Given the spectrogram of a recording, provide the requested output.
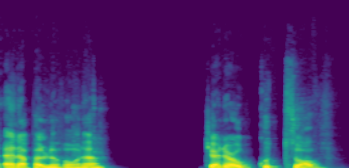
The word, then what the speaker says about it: Kutuzov: General Kutuzov, said Bolkonsky, speaking French and stressing the last syllable of the general's name like a Frenchman, has been pleased to take me as an aide-de-camp.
